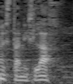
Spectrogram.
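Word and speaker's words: Stanisław: Śpiewał, że czas by Se pronuncia Stanislav, pero todos por aquí decimos Stanislav.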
